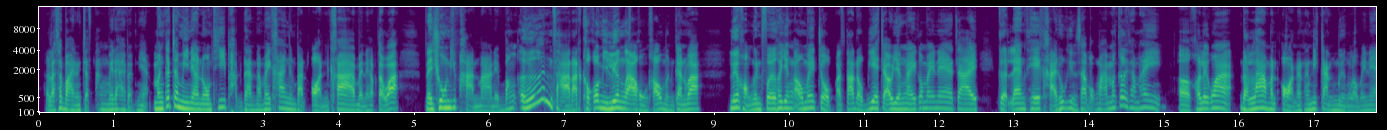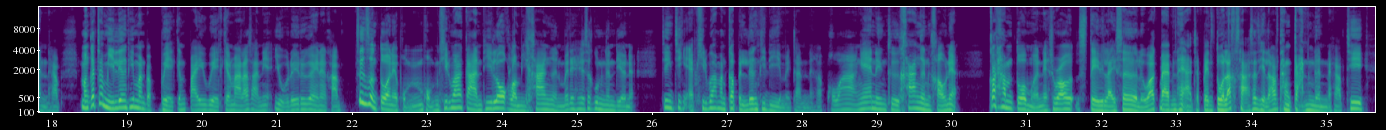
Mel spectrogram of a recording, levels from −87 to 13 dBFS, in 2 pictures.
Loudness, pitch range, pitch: -20 LUFS, 135-175 Hz, 155 Hz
